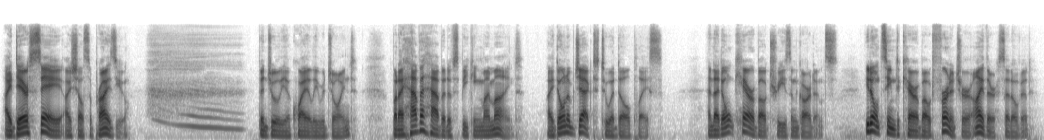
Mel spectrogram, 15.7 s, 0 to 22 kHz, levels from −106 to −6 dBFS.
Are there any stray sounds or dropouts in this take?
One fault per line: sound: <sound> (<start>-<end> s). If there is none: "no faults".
sound: sigh (2.2-3.7 s)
